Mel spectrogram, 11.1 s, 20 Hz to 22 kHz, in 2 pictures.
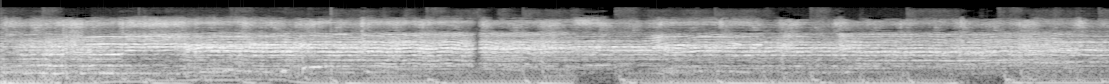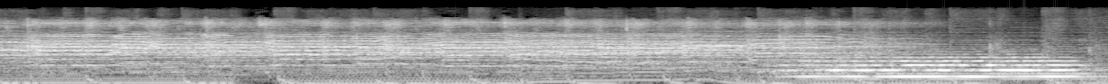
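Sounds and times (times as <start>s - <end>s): song with busy backing: 0.0s - 11.0s
long held note: 9.4s - 11.0s.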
